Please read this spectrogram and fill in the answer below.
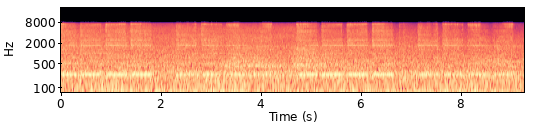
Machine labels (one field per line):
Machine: slide rail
